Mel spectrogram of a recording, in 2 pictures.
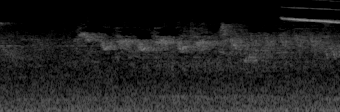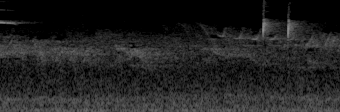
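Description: Birds chirping faintly over a steady hiss, with one loud, high falling whistle about two seconds in. Two sharp clicks come close together near the end.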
